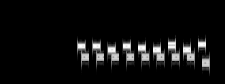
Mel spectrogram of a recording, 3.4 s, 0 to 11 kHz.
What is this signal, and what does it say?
Multi-frequency trunk signalling (R2, with the far end's replies), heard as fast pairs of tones, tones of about 110 ms. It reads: 661631910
